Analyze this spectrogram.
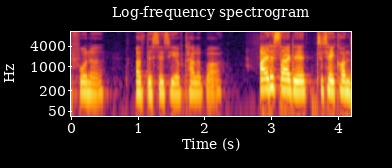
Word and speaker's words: Calabar: caliber in nigeria yes do i pronounce it right is it caliber calabar calabar so will your architectural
